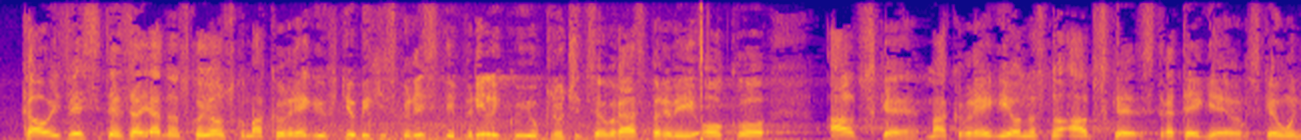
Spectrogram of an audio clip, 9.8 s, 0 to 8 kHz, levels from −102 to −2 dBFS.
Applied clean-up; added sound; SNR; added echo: none; Car passing by + Fire; 17 dB; none.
